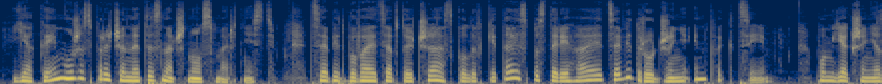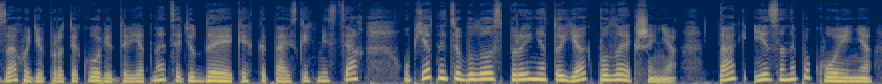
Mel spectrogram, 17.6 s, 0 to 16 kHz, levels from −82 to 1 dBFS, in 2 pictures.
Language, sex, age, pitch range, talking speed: Ukrainian, female, 30-49, 150-205 Hz, 110 wpm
